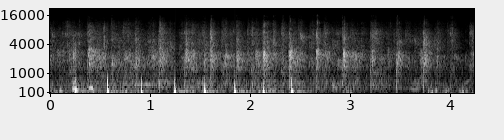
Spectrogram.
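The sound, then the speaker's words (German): Steady, rhythmic clapping rings out, about eight sharp claps at an even pace, then tapers into softer, scattered patter and faint murmuring in the background. “Genau, ansonsten äh, möchte ich dir recht, recht herzlich danken und bitte um einen großen Applaus”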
